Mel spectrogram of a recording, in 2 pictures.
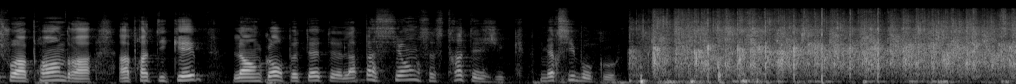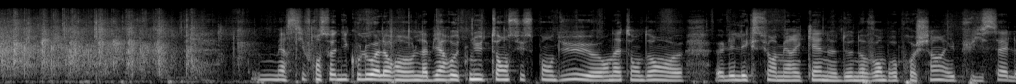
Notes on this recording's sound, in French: HORS LES MURS. Extrait du colloque.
